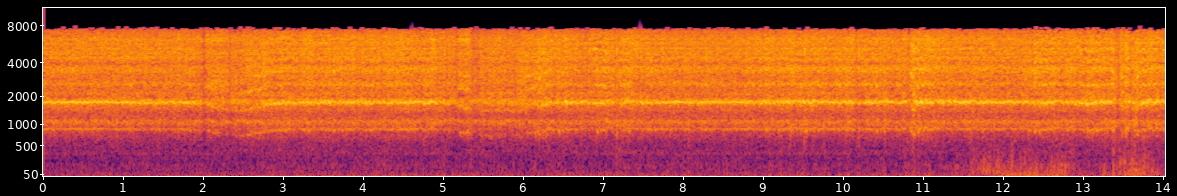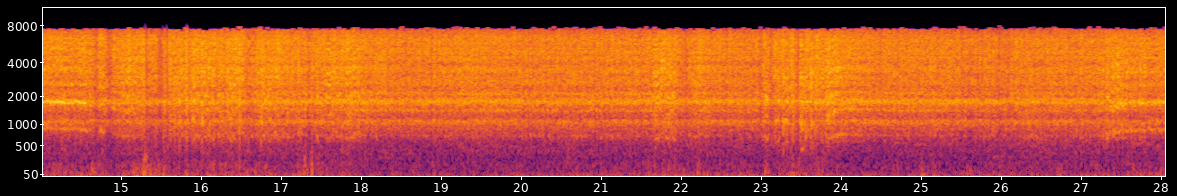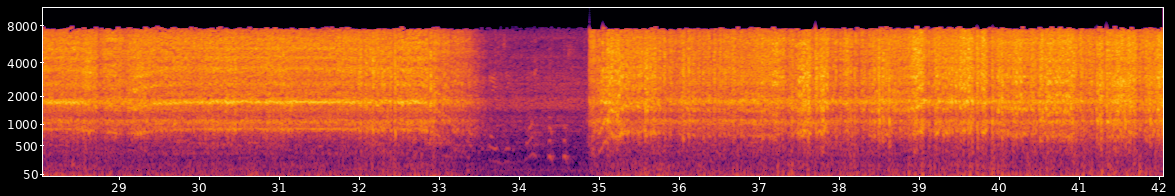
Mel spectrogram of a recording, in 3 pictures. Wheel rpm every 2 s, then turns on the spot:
230, 230, 230, 230, 230, 230, 230, 220, 210, 210, 210, 210, 210, 220, 230, 230, 130, 100, 210, 230, 210.
none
